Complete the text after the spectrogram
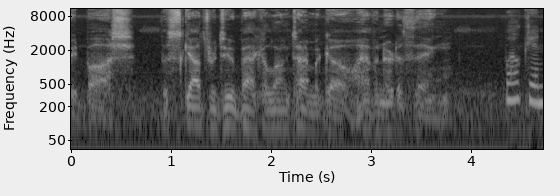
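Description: A gruff man speaks grimly.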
